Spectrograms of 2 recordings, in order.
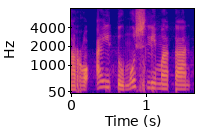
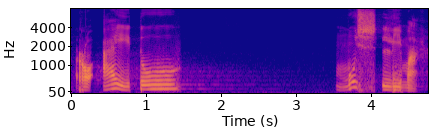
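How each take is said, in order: First: The last word ends in -atan with final n. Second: The last word ends in -ah with final h. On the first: The reading continues without stopping. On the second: The reading stops at this word. "Ketika lafaz muslimah di sini dibaca wakof, maka taknya di sini akan berganti dengan huruf H"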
